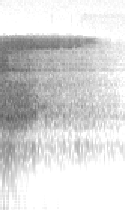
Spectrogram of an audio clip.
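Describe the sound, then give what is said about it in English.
A deep breath released during a guided relaxation exercise: one long, breathy rush of air that starts strong and fades away gradually, heard alone with no talk. “I want you to take a deep breath in and push your hands out and release it.”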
